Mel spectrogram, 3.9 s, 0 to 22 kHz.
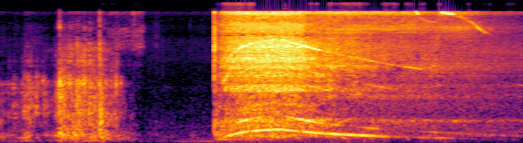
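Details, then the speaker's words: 5-gallon Shop-Vac with hose on: handling noise, pause, then motor spins up with rising whine that sags and wavers unevenly; motor sounds and smells off, pet hair stuck to it, owner has no clue of cause. "The motor sounds kind of weird, but the thing why is the motor's pretty up. The motor is kind of little funky. I have no clue, but there's something wrong with the motor."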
